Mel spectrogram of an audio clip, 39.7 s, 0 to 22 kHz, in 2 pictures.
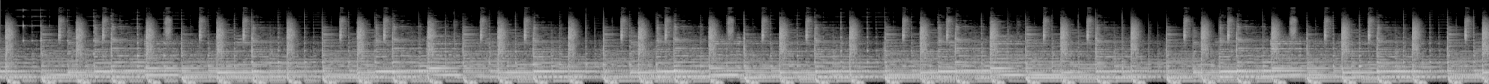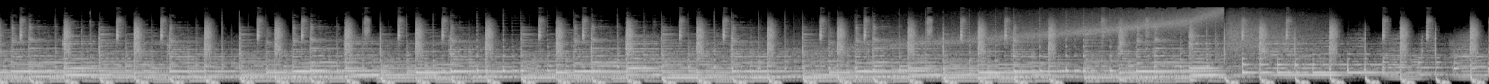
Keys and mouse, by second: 0.3-5.8 drag, 5.2 s, 5.8 middle click, 6.1-7.5 drag, 7.1 s, 7.5 middle click, 7.8 click, 8.8 middle click, 9.5-12.7 drag, 12.4 s, 12.7 middle click, 13.1-14.6 drag, 14.3 s, 14.6 middle click, 14.9-17.4 drag, 16.0 s, 17.1 s, 17.4 middle click, 17.8-24.5 drag, 22.8 z, 23.7 z, 24.5-37.4 shift+middle drag, 25.9 x, 30.6 shift+a, 33.3 s, 35.2 s, 36.3 s, 37.4-39.7 drag.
